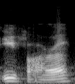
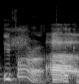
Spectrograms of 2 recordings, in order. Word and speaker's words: Ivara: It's pronounced Ivara. Ivara. Okay. Eve is the more emphasis part.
